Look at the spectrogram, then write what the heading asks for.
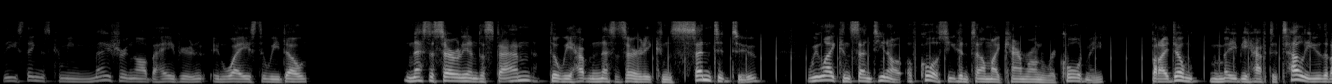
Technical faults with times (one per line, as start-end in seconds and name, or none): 0.05-3.11 automatic gain rising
